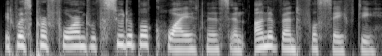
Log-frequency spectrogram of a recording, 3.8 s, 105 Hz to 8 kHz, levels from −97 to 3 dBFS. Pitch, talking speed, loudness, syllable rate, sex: 200 Hz, 140 wpm, -18 LUFS, 5.2 syllables/s, female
